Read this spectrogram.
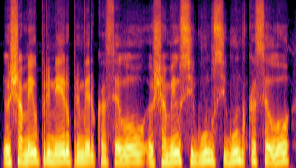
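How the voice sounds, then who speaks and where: Young man, personal testimony, quick delivery, dry close sound, acts out conversations. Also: a little high, little pitch movement, mellow, no room sound. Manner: retells events with quoted dialogue, says "cara" often. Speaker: testimony guest. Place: hilltop lookout, outdoors.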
